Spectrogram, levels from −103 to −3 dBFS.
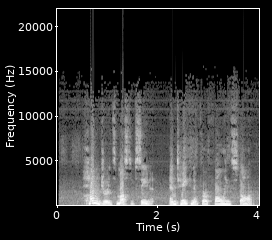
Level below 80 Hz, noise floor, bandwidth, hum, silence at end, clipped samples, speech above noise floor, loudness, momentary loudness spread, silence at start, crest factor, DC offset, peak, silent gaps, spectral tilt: -40 dBFS; -37 dBFS; 12.5 kHz; none; 0.1 s; under 0.1%; 28 dB; -9 LUFS; 6 LU; 0.55 s; 10 dB; under 0.1%; 0 dBFS; none; -6.5 dB/octave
